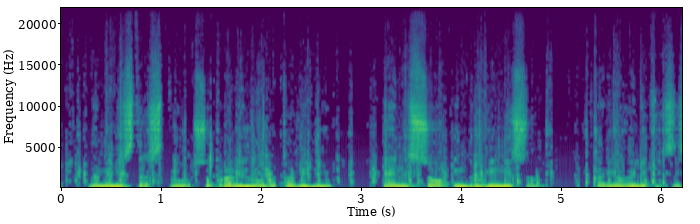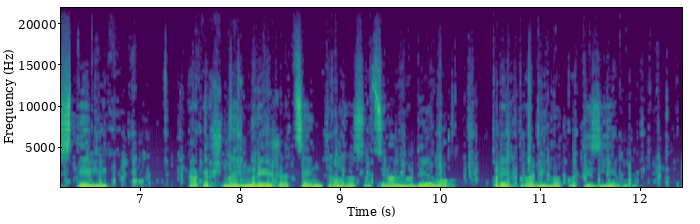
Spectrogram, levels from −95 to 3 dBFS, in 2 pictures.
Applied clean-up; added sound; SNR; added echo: classical method spectral subtraction.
